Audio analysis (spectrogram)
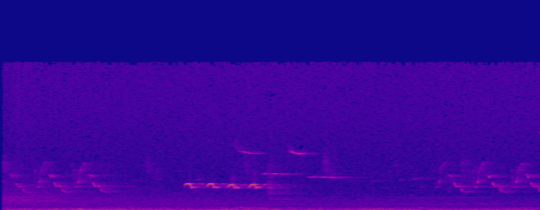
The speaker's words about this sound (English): What was making that sound? That's right! It was birds chirping!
